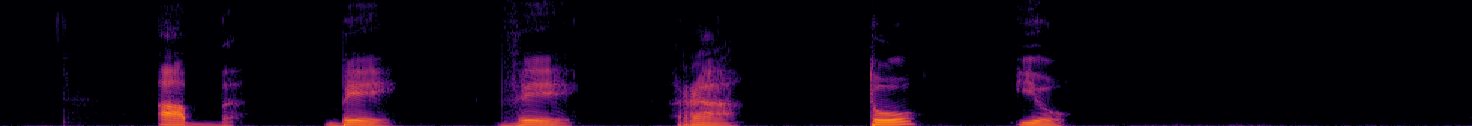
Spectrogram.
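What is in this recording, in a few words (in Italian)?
"abbeveratoio" Italian word, voce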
